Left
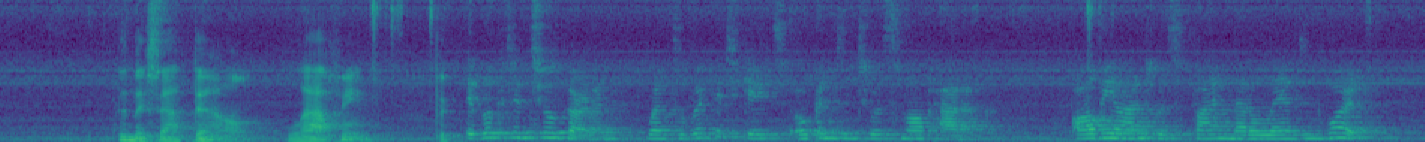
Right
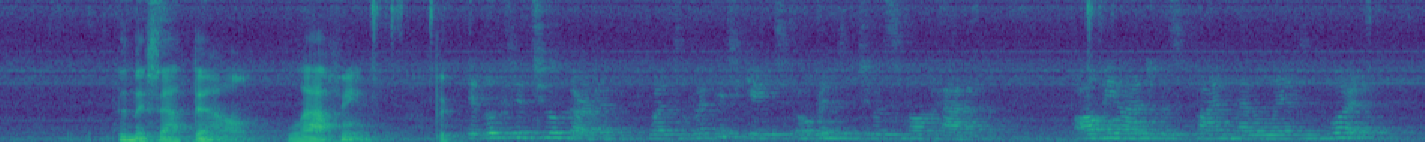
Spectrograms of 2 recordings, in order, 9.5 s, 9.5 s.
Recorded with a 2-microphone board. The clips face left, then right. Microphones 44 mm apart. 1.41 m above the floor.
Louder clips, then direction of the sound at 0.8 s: Right 1 dB; centre (ahead or behind).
